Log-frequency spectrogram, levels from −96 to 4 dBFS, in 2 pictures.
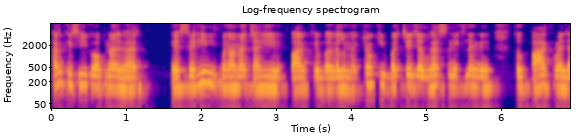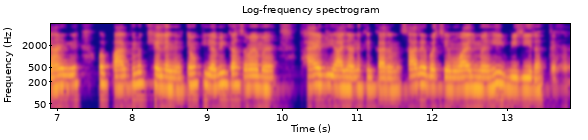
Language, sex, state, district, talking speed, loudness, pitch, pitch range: Hindi, male, Bihar, Jahanabad, 200 wpm, -18 LUFS, 145 Hz, 135-155 Hz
